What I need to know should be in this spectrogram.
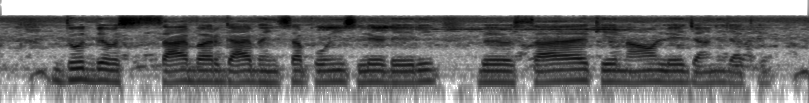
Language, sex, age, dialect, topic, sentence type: Chhattisgarhi, male, 18-24, Western/Budati/Khatahi, agriculture, statement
